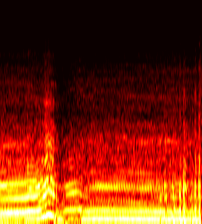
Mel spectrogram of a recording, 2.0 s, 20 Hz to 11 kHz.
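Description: A Yamaha MT-09 motorcycle engine hums loud and close, its pitch rising in a quick throttle blip and then settling into a steady idle drone.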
